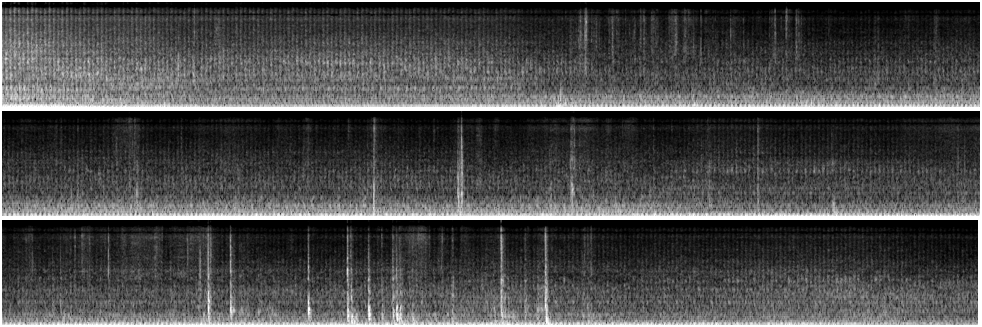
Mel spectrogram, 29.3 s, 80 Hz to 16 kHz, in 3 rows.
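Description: Nissan TD27 2.7-litre four-cylinder diesel idling steadily, louder for the first couple of seconds and then quieter. A few sharp clicks come near the end.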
